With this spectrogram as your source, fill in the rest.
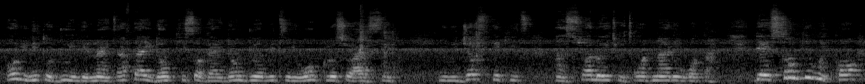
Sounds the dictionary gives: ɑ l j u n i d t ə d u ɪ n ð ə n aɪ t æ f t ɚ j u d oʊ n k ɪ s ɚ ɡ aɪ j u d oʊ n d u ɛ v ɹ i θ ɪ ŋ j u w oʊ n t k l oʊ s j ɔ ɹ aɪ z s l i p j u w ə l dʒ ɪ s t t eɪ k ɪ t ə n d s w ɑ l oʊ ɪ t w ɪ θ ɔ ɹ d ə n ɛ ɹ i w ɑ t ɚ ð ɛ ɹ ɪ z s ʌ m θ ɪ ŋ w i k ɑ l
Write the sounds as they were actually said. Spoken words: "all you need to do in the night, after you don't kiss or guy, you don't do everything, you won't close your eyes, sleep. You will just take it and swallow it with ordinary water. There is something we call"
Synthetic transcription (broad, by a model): ɑ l j u n i d t ə d u ɪ n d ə n aɪ t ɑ f t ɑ j u d oʊ n k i s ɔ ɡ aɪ j u d oʊ n d u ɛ v ɹ i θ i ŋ j u w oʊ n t k l oʊ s j ɔ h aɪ s l i p j u w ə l dʒ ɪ s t t eɪ k ɪ t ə n s w ɑ l oʊ ɪ t w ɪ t ɔ d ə n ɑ ɹ i w ɑ t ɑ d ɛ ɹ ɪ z s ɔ m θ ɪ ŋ w i k ɑ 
